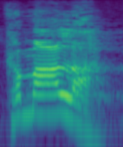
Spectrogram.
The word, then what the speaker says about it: Kamala: No, my name's Kamala, like comma.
